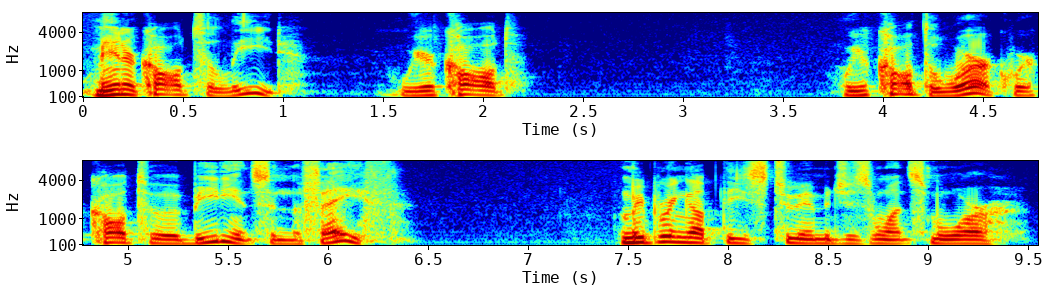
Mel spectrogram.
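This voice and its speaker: Man, pastor, sermon, emphatic, rhetorical questions, fairly high pitch, dry close sound. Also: moderate pace, gravelly, long pauses, darkish tone, no room sound. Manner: speaks directly to the men in the congregation.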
